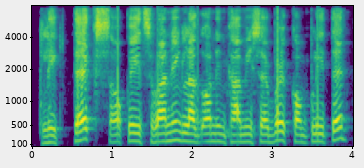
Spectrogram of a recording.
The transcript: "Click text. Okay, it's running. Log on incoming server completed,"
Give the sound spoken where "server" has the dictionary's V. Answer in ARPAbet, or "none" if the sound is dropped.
B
